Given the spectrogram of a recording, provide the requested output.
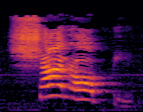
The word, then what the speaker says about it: xarope: Xarope. A letrinha X, né? Mas o som é de CH.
